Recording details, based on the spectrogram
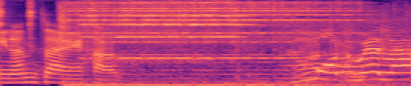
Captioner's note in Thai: เสียงกริ่งนาฬิกา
